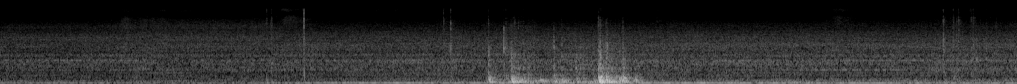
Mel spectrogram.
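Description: Steady low hum under a few short knocks and rubbing sounds about five and six seconds in, as the plastic parts of a Roborock Q Revo robot vacuum dock are handled and a cover is opened.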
